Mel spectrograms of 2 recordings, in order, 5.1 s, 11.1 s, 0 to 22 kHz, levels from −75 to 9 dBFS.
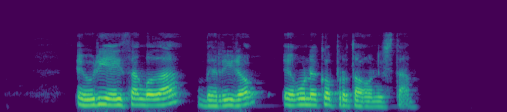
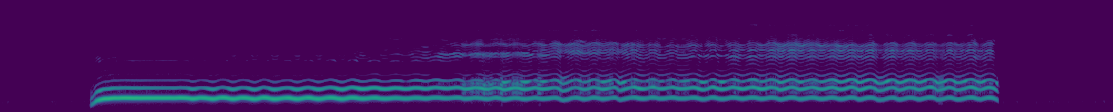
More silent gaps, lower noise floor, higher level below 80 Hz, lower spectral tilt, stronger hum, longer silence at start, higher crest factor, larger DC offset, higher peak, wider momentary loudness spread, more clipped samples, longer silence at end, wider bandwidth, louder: neither; first, -90 dBFS vs -78 dBFS; first, -60 dBFS vs under -90 dBFS; first, -7.5 dB/octave vs -3.5 dB/octave; neither; second, 0.75 s vs 0.9 s; about the same, 14 dB vs 10 dB; neither; first, 0 dBFS vs -20 dBFS; first, 12 LU vs 7 LU; neither; second, 0.95 s vs 1.15 s; second, 7.6 kHz vs 10 kHz; first, -13 LUFS vs -30 LUFS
